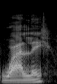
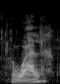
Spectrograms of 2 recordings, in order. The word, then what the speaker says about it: Wale: Or for those who don't know how to pronounce it, Wale. Wale.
